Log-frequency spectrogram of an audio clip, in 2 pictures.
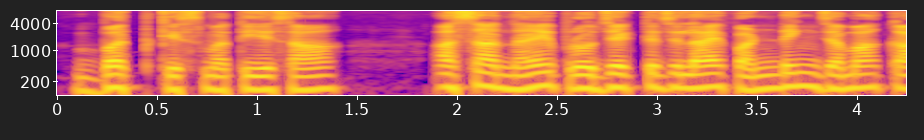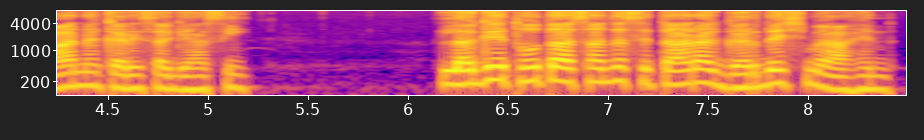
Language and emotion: Sindhi, sad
